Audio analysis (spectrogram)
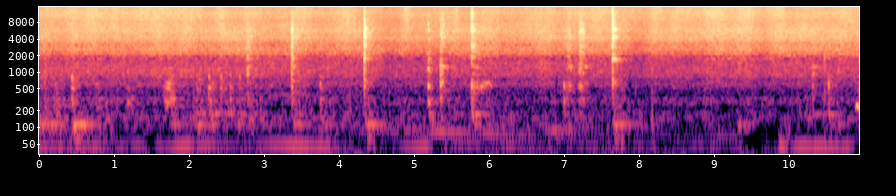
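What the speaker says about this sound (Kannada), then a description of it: "ನೆಕ್ಸ್ಟ್ ಇದಕ್ಕೆ ಸ್ವಲ್ಪ ಶುಂಠಿ ಬೆಳ್ಳುಳ್ಳಿ ಪೇಸ್ಟ್ ಹಾಕಿ ಫ್ರೈ ಮಾಡಿ." Ginger garlic paste fries in a pan with a continuous hissing sizzle, while a utensil scrapes and taps against the metal at irregular intervals, close and fairly loud with no talking.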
